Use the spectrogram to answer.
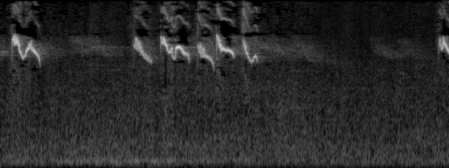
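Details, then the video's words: White-eye song: bright, high, slurred twittering notes in a quick run of five or six, then a pause before another note, over a low background rumble. "Birds chirping singing purebred Zosteropidae - Birdsong"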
